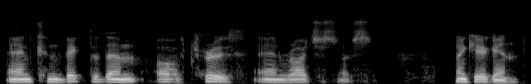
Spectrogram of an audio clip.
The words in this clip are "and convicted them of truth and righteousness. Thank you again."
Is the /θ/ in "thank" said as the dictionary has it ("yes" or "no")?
yes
